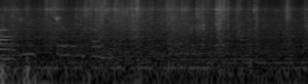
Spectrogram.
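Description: Plastic courier mailer bag rustling and crinkling, with irregular small crackles as it is handled and opened.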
